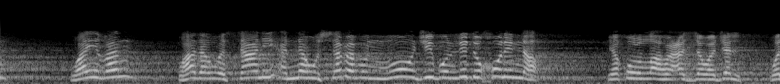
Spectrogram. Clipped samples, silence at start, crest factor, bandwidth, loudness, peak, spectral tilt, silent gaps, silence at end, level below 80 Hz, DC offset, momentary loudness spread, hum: under 0.1%; 0 s; 14 dB; 5.2 kHz; -20 LUFS; -6 dBFS; -8 dB/octave; none; 0 s; -50 dBFS; under 0.1%; 16 LU; none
